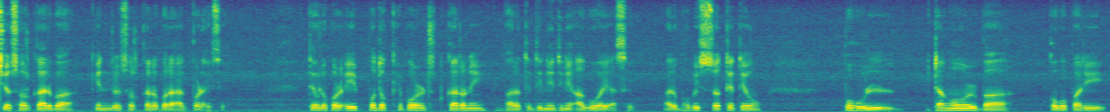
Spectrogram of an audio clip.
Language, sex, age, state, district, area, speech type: Assamese, male, 30-45, Assam, Sonitpur, rural, spontaneous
